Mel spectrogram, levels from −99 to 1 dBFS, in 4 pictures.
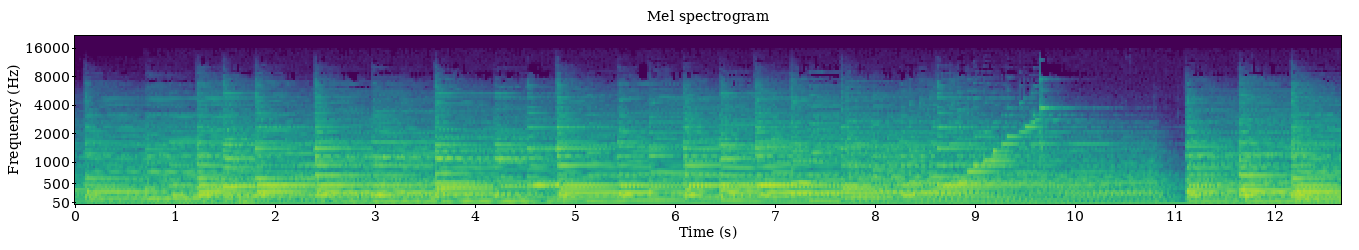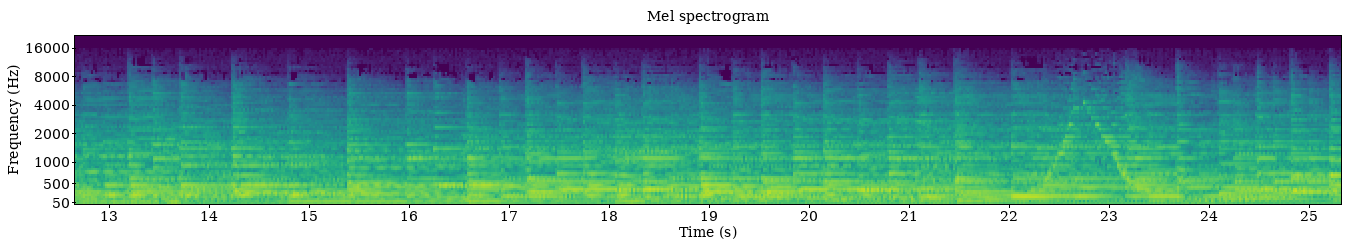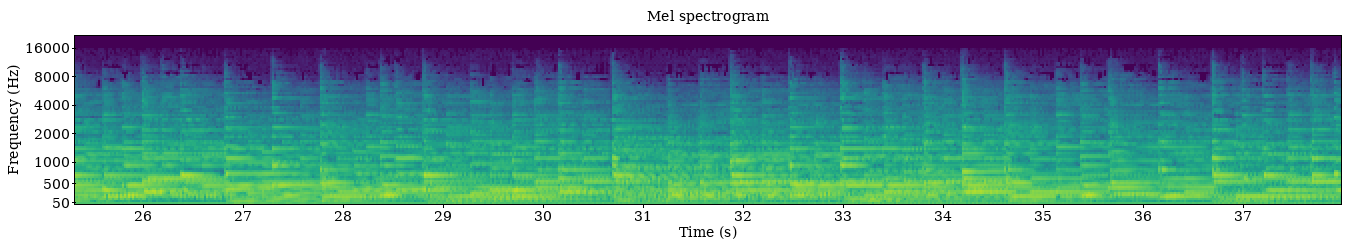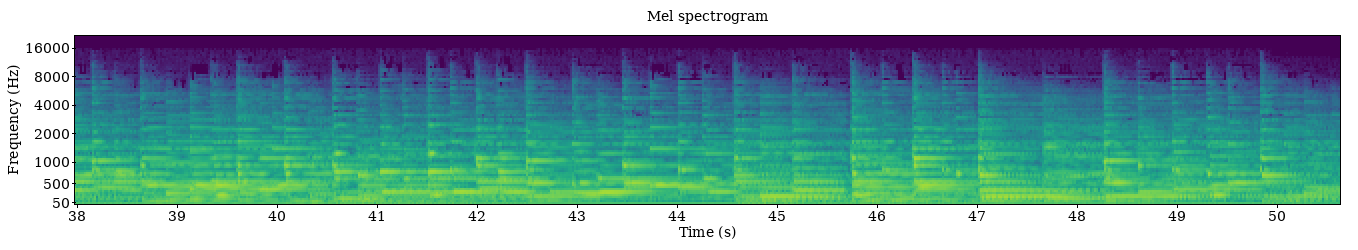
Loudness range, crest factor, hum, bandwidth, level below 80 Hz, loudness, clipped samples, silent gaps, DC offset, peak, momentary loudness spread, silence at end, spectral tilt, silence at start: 3 LU; 14 dB; none; 10 kHz; -36 dBFS; -16 LUFS; under 0.1%; none; 3%; 0 dBFS; 5 LU; 0 s; -7.5 dB/octave; 0 s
